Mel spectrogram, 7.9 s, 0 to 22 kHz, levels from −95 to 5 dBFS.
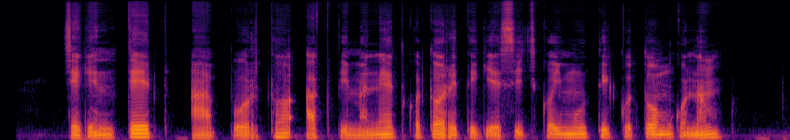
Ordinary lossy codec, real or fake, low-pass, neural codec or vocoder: none; fake; none; codec, 44.1 kHz, 7.8 kbps, Pupu-Codec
